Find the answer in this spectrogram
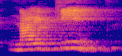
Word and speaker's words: Nike: This one is Nike. Am I correct? No, it's not Nike, it's Nike.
